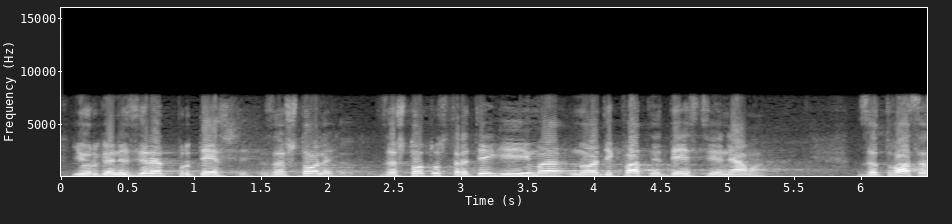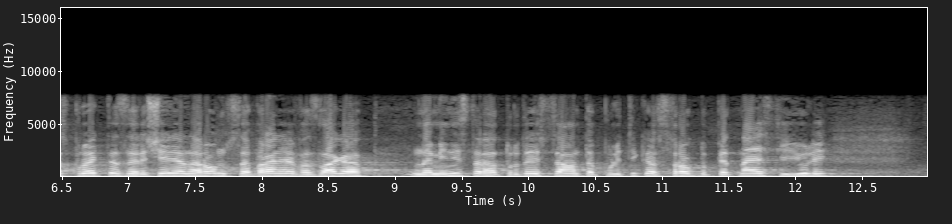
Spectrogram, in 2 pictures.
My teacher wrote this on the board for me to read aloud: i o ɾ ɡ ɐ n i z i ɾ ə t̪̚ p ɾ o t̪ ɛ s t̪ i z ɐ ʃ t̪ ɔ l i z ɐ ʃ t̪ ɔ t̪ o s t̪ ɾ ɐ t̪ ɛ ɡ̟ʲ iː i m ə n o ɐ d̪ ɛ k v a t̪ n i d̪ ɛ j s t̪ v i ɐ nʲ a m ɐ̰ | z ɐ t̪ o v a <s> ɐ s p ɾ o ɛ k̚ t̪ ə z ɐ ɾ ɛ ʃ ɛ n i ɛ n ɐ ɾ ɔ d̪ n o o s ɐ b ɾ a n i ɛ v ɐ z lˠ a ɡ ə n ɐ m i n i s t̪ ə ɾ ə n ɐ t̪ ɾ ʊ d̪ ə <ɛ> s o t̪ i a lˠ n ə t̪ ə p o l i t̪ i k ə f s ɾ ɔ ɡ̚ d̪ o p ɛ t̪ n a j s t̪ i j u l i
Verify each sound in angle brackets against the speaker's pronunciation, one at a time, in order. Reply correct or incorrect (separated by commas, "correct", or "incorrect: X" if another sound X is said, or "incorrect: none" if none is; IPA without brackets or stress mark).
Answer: correct, incorrect: i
